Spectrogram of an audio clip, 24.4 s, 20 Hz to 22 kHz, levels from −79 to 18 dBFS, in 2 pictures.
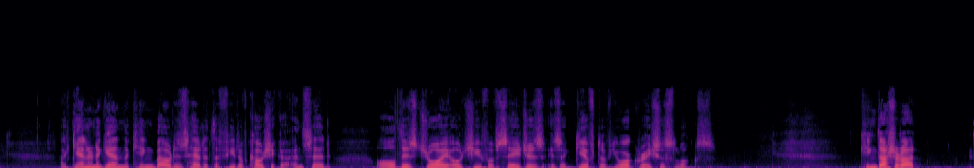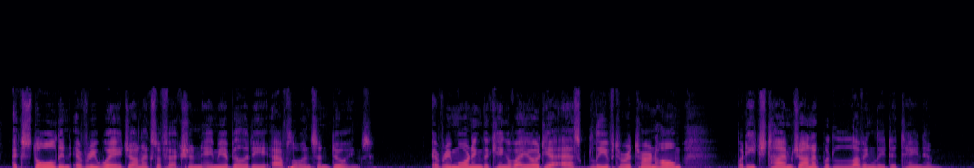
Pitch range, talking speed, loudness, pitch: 95-115 Hz, 150 wpm, -31 LUFS, 105 Hz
